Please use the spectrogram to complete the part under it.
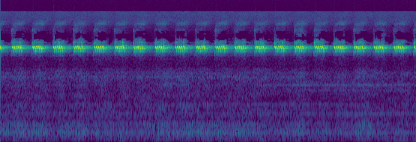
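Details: Cricket calling steadily, a high shrill pulsed trill repeated about four times per second in an even rhythm, over a low background hum.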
